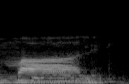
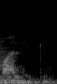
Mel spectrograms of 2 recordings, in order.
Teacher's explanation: کوئی میم کو طویل کرتے ہیں، کوئی اس کو طویل نہیں کرتے ہیں، فتح پڑھتے ہیں مالک، کوئی پڑھتے ہیں مالک، کھڑی زبر کی آواز دیتے ہیں۔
